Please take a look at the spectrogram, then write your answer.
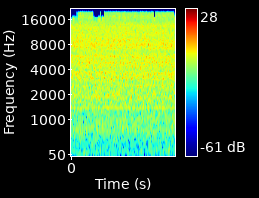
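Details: KTM dual sport motorcycle, newly installed switch-operated 2-wire 120mm PC case fan drawing air out of the radiator. A steady, even rush of air with no ticking, rubbing or wobble: the cooling fan spins freely and works properly.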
